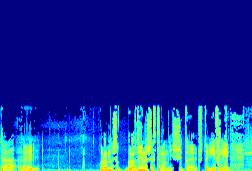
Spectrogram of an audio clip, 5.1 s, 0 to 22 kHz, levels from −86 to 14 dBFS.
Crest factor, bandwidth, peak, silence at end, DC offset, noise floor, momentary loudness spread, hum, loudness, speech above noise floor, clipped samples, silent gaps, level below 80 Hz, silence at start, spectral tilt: 20 dB; 8.8 kHz; 0 dBFS; 0 s; under 0.1%; -39 dBFS; 22 LU; none; -18 LUFS; 20 dB; under 0.1%; none; -46 dBFS; 0 s; -4 dB/octave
